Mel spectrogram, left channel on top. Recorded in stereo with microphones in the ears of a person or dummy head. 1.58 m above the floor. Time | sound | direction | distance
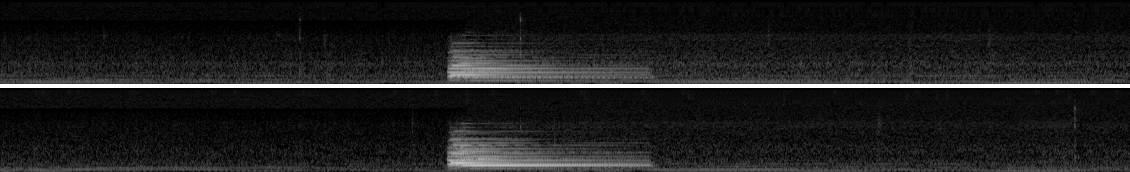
4.5 | a piano | 10° right (ahead or behind) | 0.9 m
